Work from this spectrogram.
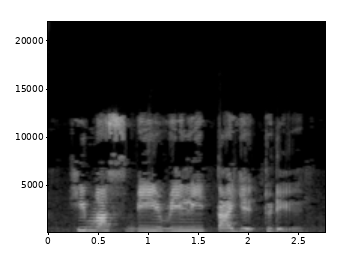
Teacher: The standard form of the pronunciation for this sentence is he must be really tired today, and the participle pronounced it as he must be really tired today. The t sound in must was dropped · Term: final consonant elision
